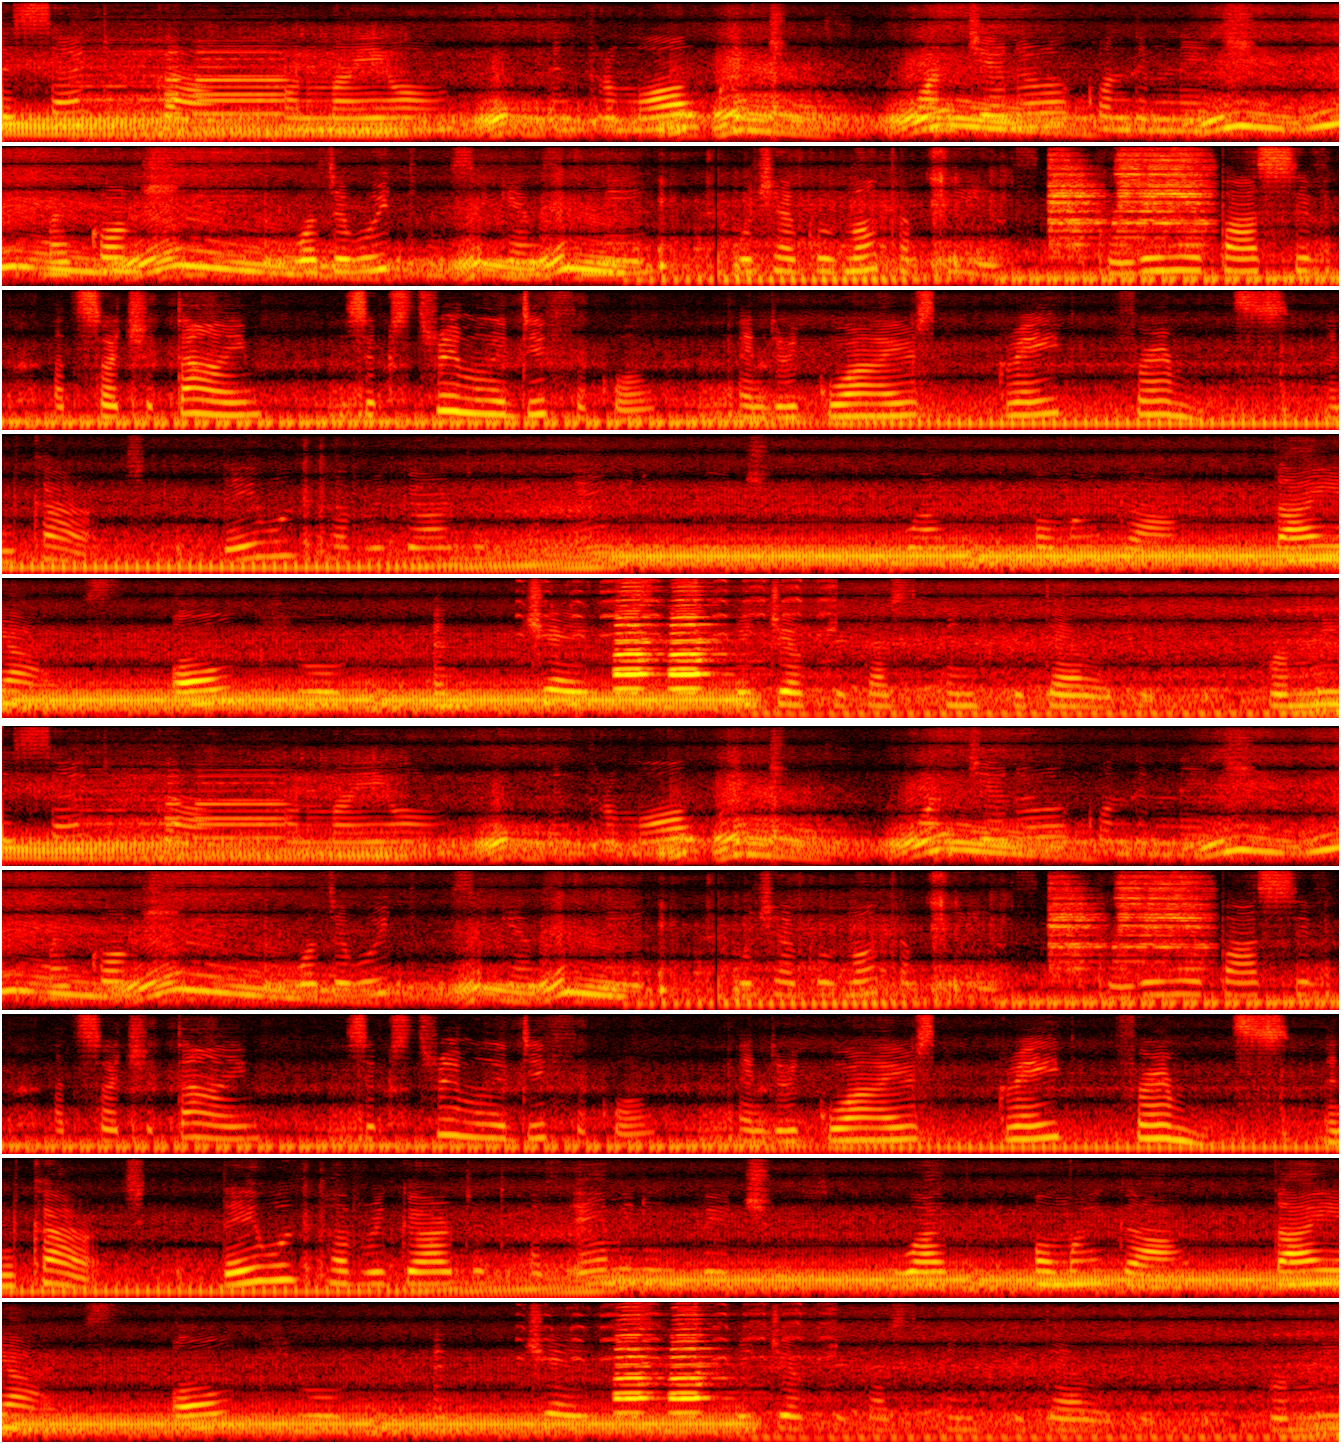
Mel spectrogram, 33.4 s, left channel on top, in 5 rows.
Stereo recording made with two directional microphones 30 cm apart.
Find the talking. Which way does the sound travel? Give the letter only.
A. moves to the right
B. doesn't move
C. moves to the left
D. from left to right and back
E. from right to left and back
D.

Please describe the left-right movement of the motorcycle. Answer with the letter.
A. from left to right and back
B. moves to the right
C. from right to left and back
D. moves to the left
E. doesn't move
E.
